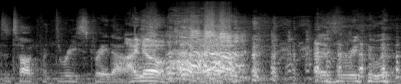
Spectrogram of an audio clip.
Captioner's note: laughter; laughs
